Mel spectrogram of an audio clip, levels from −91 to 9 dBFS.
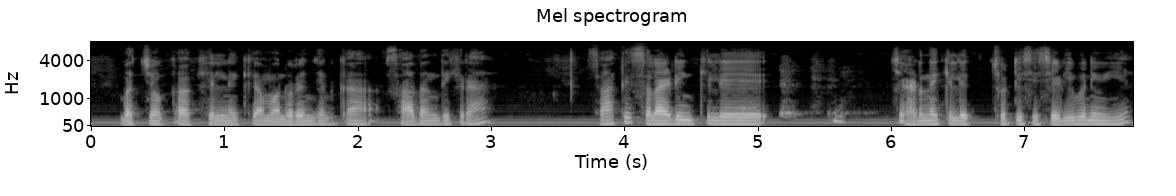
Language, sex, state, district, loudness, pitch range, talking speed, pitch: Hindi, male, Uttar Pradesh, Jalaun, -25 LUFS, 105-145 Hz, 185 wpm, 115 Hz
